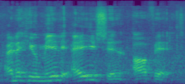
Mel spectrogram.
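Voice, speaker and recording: An amateur reader giving a dramatic reading of a classic sea story, in a halting, deliberate way with occasional stumbles over words. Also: medium pitch. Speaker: amateur reader making videos. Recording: noisy room with steady background hum.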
